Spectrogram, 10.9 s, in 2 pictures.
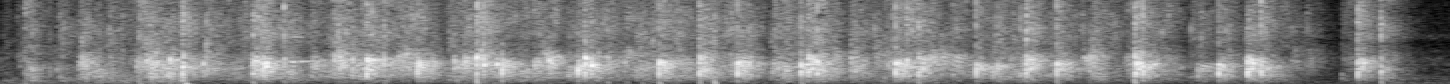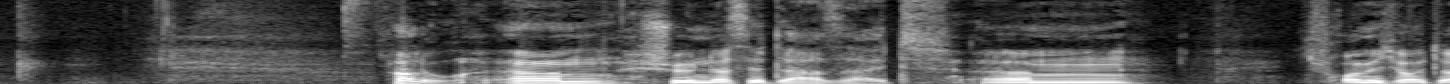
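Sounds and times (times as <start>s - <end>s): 
audience applause welcoming a speaker: 0.0s - 5.6s
speech: 6.9s - 9.8s, 10.4s - 10.8s.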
